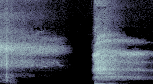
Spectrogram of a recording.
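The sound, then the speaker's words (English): A deep breath taken during a calming self-care breathing exercise: a long airy inhale, a short silent pause, then a fuller, sighing exhale that trails off slowly. “It never ceases to amaze me how even just taking a deep breath, we're going to do one together.”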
